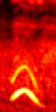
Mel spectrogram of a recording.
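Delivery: loud high cheer whoop; excited whoop. Real, not acted. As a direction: whoop for the goal. Cheering a hockey goal mid-run.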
